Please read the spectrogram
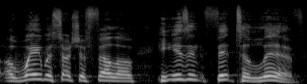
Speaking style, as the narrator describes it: they all began to shout

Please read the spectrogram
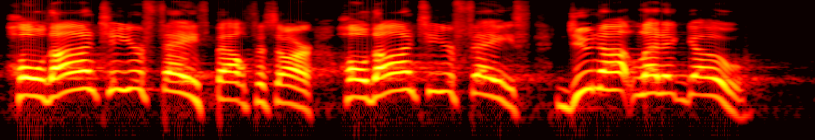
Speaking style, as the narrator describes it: his wife could be heard shouting for him

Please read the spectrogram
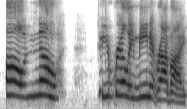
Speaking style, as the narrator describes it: cried the man

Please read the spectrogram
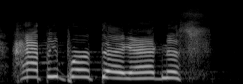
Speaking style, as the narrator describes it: we all screamed

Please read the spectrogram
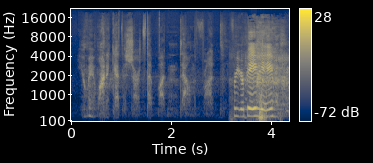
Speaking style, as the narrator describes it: the instructor, who thought she was whispering to me, so no one heard, she said

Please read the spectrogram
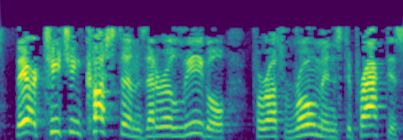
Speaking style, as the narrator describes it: They shouted to the city officials

